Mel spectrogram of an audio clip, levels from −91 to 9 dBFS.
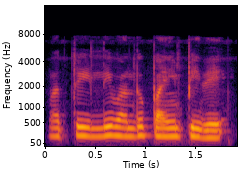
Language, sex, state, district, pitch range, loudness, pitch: Kannada, female, Karnataka, Bidar, 175-190 Hz, -17 LUFS, 180 Hz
